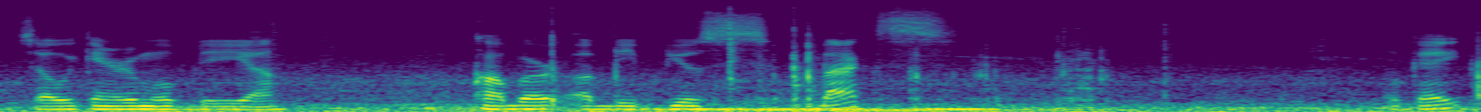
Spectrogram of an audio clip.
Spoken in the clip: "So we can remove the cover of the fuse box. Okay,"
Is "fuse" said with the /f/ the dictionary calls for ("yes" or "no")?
no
